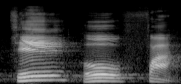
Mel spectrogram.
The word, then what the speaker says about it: Jehova: ya wedok toh ya j h V H bacanya Jehova makanya di situ seharusnya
